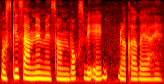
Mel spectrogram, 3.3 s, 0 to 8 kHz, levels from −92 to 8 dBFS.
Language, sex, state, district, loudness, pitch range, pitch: Hindi, female, Arunachal Pradesh, Papum Pare, -21 LUFS, 190-215 Hz, 200 Hz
